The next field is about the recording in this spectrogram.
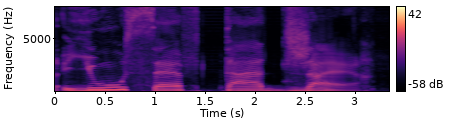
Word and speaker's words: Youssef Tadjer: Alors, il y a deux syllabes pour le prénom, il y a deux syllabes pour le nom de famille. Alors, on va y aller tout le monde ensemble. Youssef Tadjer. – Youssef Tadjer.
